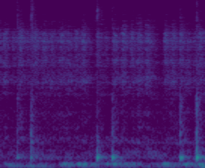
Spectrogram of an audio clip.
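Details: Abdominal percussion of the four abdominal quadrants during a GI assessment demonstration, producing tympanic and dull percussion notes.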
